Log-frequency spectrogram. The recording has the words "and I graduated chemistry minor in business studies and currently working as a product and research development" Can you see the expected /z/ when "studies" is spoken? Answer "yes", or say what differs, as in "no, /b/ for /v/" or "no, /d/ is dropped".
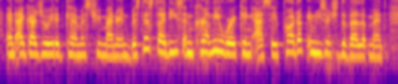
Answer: no, /s/ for /z/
